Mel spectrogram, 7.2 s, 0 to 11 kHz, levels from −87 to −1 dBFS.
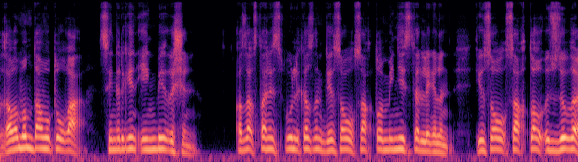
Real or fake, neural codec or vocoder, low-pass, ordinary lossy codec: fake; autoencoder, 22.05 kHz, a latent of 192 numbers a frame, VITS, trained on many speakers; none; none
